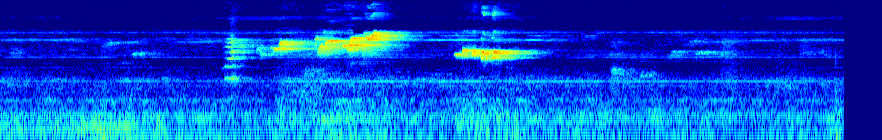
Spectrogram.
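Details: Protected black-winged myna giving its full filler song: two loud, rich whistled phrases a second apart, the first rising and wavering, the second lower and steady, with soft scattered notes between and a quiet hum underneath.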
